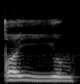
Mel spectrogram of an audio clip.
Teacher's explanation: কফটা জিব্বার গোড়া উপরে তালু থেকে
